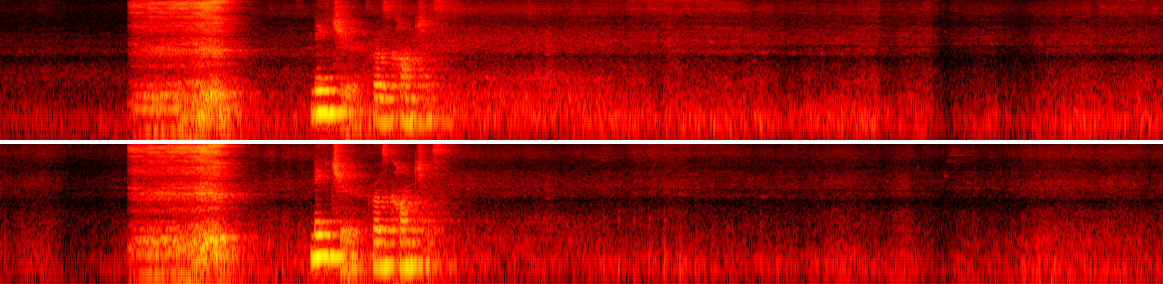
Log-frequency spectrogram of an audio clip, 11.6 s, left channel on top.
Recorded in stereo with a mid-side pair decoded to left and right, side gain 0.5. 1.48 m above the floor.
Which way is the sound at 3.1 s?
60° right.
